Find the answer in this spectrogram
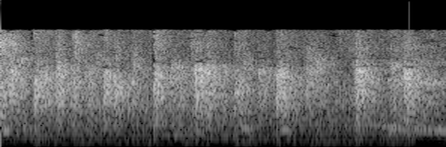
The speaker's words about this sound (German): Und ich denke, ja, das ist einen Applaus wert.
